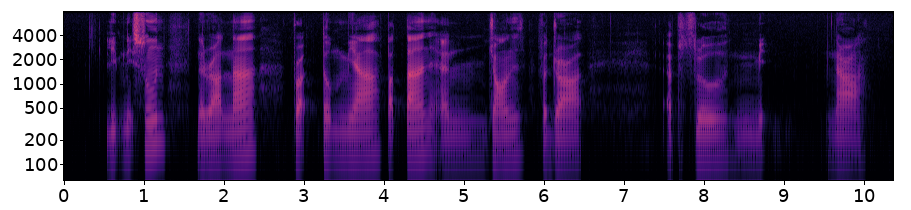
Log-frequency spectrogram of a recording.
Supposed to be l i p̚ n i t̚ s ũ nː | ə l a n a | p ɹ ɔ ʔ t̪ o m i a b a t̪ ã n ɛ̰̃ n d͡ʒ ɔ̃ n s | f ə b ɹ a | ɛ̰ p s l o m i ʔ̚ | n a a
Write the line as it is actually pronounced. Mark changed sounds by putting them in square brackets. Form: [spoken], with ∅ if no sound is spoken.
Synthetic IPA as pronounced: l i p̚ n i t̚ s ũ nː | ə [ɹ] a n a | p ɹ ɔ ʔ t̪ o m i a [p] a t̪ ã n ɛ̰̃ n d͡ʒ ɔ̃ n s | f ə [d] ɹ a | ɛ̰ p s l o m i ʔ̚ | n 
